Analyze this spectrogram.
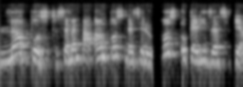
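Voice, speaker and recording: A woman talks loudly at a moderate speed, her high voice moving in lively intonation. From Cameroon. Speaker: job search coach and adult trainer. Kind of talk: webinar presentation. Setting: online webinar. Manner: laughs often.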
